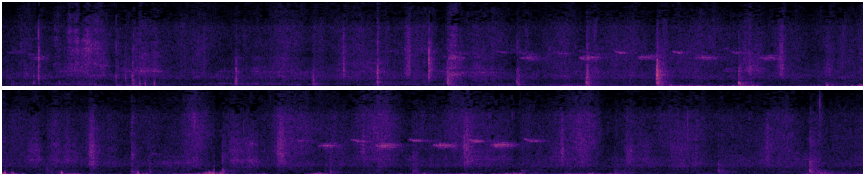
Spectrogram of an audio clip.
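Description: Footsteps walking up stone steps, a run of short thuds that grow firmer about a third of the way in.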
